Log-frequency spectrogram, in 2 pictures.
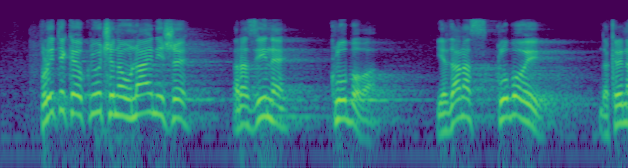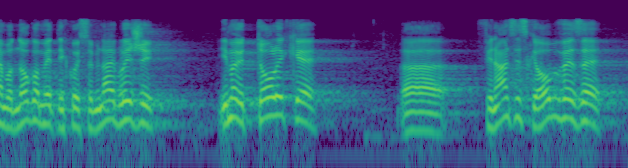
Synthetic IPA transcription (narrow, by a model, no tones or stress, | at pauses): po̞lit̪ikaje̞ukʎuːt͡ʃe̞naunajniʒe̞ɾazine̞klˠuːbo̞̰ʋa̰ | je̞ɾd̪anasklˠuːbo̞ʋi | d̪akɾeːnemod̪no̞ɡomjet̪nixko̞jisuimnajbliʒi | imajut̪o̞like̞ | finant̪siske̞o̞bʋe̞ze̞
